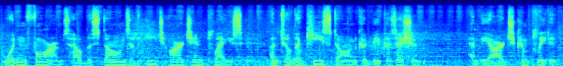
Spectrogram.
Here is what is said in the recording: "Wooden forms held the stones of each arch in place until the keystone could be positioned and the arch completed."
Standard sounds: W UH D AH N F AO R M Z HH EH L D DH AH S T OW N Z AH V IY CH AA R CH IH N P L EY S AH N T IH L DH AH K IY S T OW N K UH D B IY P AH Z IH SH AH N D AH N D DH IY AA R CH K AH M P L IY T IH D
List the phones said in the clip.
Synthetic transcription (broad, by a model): W UH D N F AO R M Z HH EH L D DH AH S T OW N Z AH V IY CH AA R CH IH N P L EY S AH N T IH L DH AH K IY S T OW N K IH D B IY P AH Z IH SH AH N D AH N DH IY AA R CH K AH M P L IY T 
